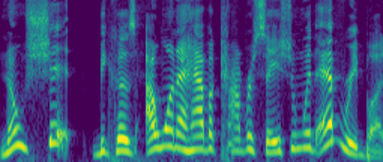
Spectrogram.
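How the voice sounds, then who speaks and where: In a dry, close recording with no echo and a silent background, a man with an American accent speaks in an animated tone. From Chicago. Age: 20s. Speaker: comedian. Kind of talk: casual chat.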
